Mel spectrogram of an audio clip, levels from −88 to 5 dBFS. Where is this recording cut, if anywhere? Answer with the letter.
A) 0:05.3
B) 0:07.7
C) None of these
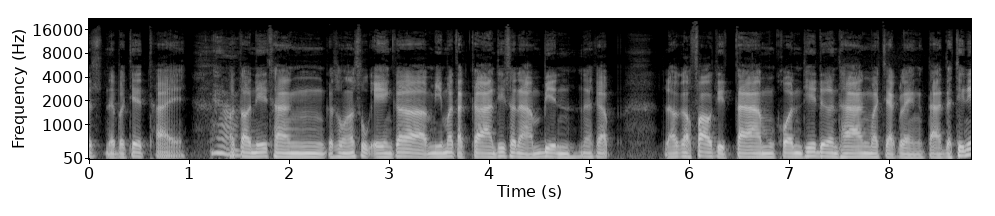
C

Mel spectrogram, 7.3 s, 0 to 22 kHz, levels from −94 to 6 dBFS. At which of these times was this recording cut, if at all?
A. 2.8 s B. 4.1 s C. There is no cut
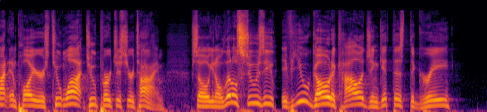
B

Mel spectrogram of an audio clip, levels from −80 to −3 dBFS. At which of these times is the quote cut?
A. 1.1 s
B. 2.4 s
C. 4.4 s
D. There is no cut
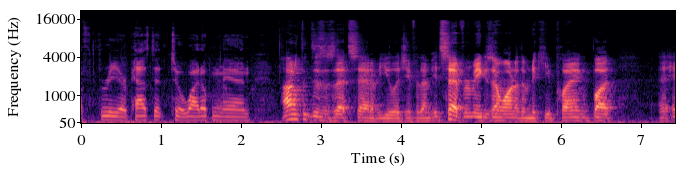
B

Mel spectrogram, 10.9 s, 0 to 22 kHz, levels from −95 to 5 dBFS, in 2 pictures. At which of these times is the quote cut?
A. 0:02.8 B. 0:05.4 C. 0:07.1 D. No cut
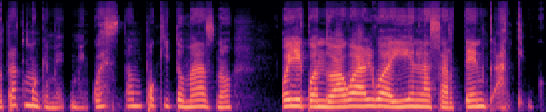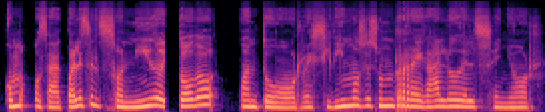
C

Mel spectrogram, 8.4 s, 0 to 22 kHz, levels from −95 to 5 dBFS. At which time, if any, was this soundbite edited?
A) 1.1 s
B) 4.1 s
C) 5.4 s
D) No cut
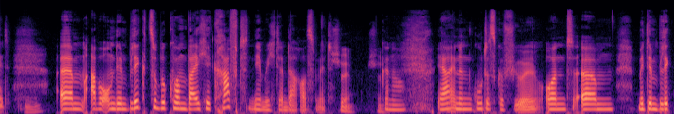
C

